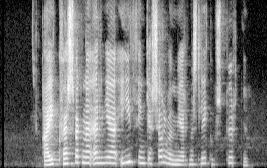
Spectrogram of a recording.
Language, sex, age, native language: Icelandic, female, 30-39, Icelandic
